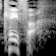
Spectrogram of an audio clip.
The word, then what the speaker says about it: Kepha: In Aramaic, the word is kepha. We often pronounce it in English when it's found in the New Testament, where it is several times, Cephas, but it's actually Cephas or Kepha, and that is the Aramaic word for rock.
